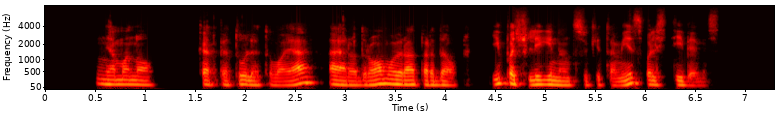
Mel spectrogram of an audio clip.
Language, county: Lithuanian, Vilnius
